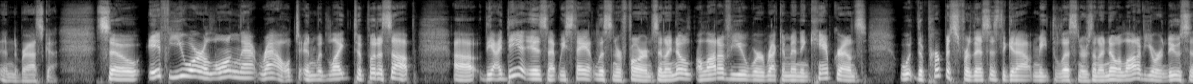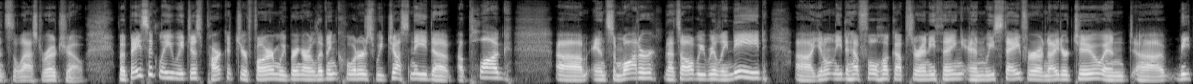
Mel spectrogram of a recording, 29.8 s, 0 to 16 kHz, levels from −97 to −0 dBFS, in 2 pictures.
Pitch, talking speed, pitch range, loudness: 155 Hz, 220 wpm, 135-175 Hz, -16 LUFS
